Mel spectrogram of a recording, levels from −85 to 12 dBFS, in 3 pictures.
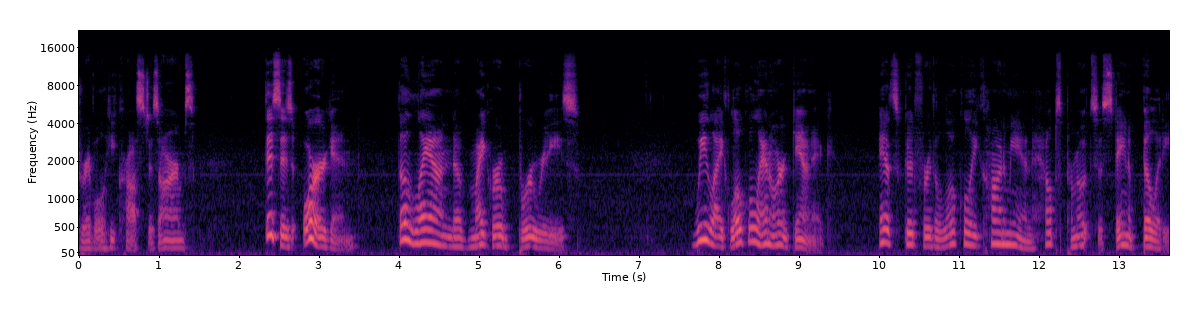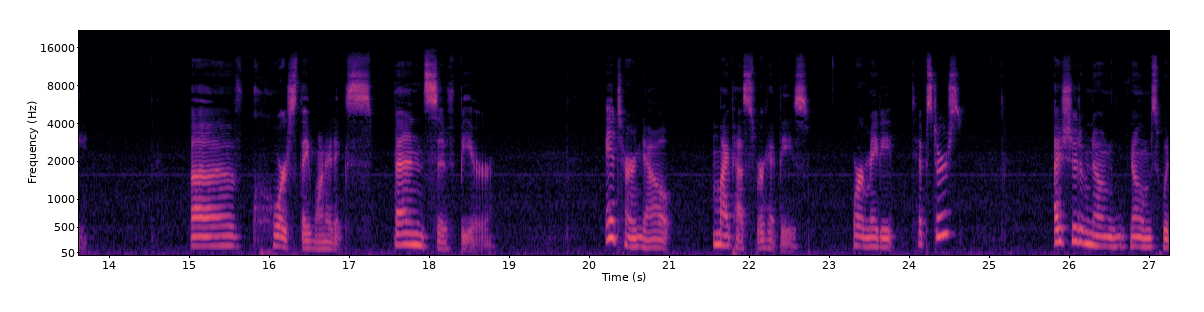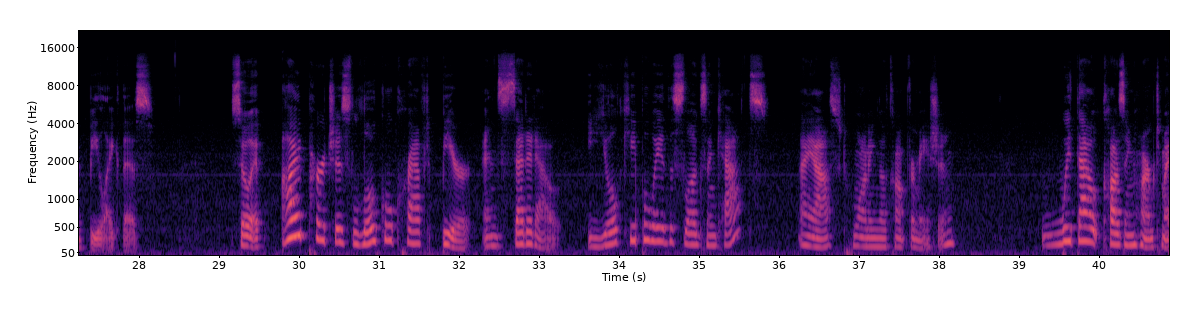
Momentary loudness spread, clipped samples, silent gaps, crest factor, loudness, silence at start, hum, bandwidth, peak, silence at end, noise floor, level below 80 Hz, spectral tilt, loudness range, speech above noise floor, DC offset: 13 LU; under 0.1%; none; 22 dB; -29 LUFS; 0 s; none; 15.5 kHz; -10 dBFS; 0 s; -61 dBFS; -60 dBFS; -3.5 dB/octave; 5 LU; 32 dB; under 0.1%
